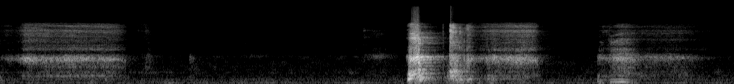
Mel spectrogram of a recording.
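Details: Part of a series of 10 sneezes in 55 seconds: drawn-out voiced build-up around a sudden explosive sneeze burst, in a quiet room.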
